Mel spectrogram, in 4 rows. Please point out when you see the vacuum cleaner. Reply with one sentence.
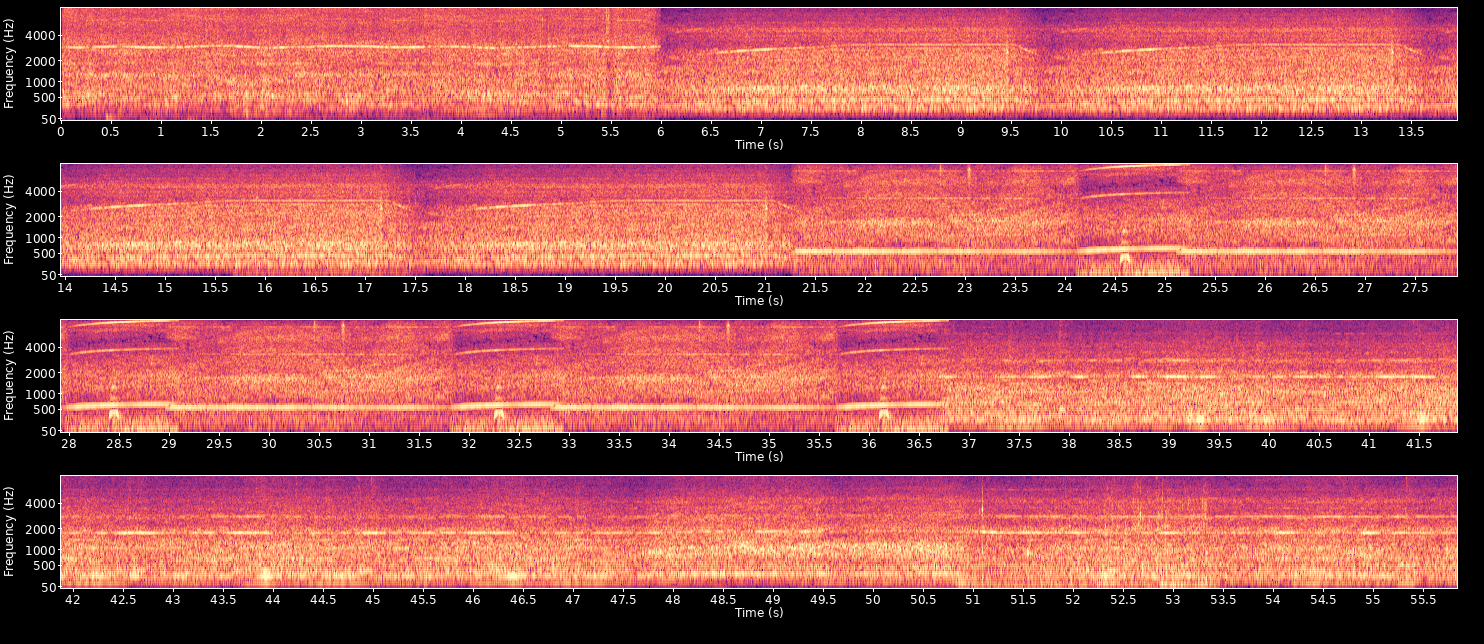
The vacuum cleaner can be heard from 0.0 to 55.8 s.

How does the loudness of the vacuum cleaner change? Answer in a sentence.
The volume of the vacuum cleaner stays about the same.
